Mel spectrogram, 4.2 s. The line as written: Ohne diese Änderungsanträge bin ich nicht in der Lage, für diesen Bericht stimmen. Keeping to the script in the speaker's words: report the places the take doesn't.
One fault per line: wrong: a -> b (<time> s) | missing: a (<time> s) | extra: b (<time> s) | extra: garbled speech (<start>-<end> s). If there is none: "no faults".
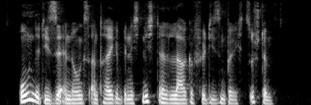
extra: zu (3.3 s)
